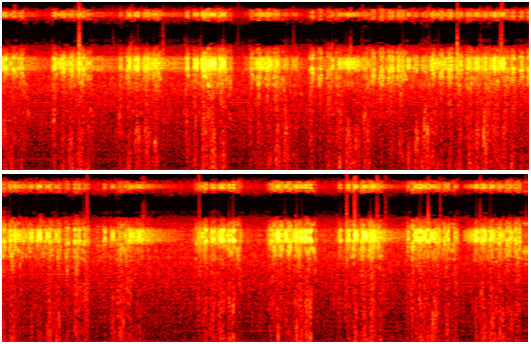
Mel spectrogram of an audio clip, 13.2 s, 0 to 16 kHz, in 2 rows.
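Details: Black storks at their nest in Hungary during feeding, 5 May 2019 at 17:02; high hissing squeals rise and fall in repeated bursts, turning into distinct separate pulses toward the end, with clattering and rustling between.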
